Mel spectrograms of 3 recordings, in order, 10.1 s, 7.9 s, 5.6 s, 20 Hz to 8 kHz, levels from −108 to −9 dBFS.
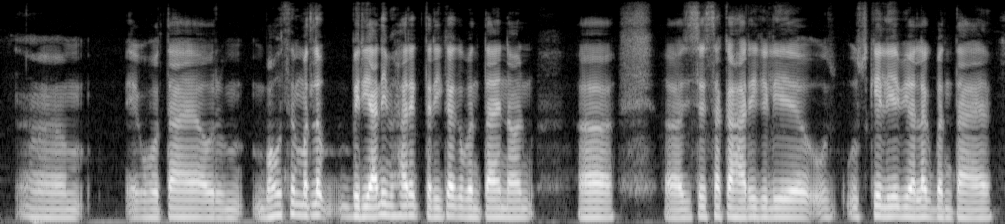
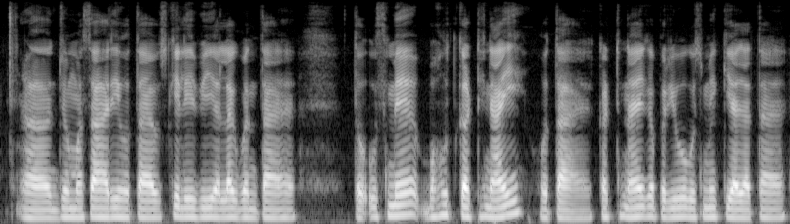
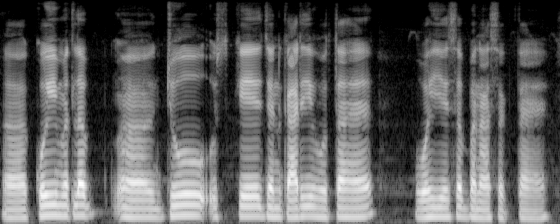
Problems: none marked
